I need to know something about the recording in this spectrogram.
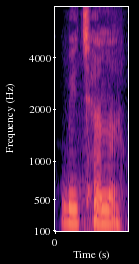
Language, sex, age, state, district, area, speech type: Bengali, female, 30-45, West Bengal, North 24 Parganas, rural, read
